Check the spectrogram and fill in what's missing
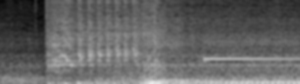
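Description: A truck engine cranks and starts, then settles into a steady running rumble close by, with a faint whine rising over it.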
